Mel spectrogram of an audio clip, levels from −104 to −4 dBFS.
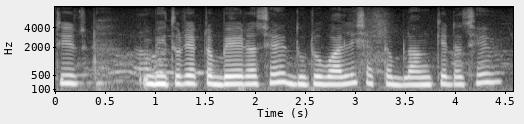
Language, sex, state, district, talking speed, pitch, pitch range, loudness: Bengali, female, West Bengal, Alipurduar, 115 wpm, 235 Hz, 225-255 Hz, -14 LUFS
